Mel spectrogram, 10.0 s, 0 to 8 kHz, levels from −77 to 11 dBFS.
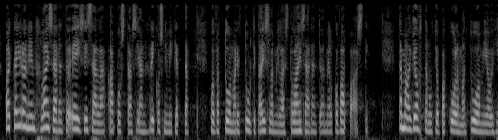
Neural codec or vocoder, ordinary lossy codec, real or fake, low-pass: none; none; real; 7.2 kHz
